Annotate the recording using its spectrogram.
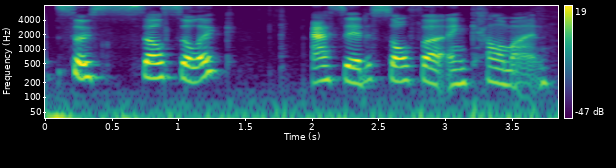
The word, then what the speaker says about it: salicylic: I always pronounce it wrong. It's salicylic. Salicylic. – Salicylic, yeah. Yeah. We said celiac last time, which is...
